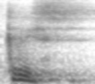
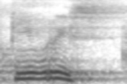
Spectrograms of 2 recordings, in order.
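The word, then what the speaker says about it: QRIS: Kris atau curis? Kris. Ayo. Kris. Enggak pakai curis gitu ya. Oh iya, karena kemarin ada itu konten-konten kan ya. Saya juga melihat konten dari Gubernur Bank Indonesia bahwasanya yang pelafalan yang benar adalah Kris. Walaupun kadang-kadang kita soksok Inggris gitu ya, curis bisa bayar pakai curies dan sebagainya gitu.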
